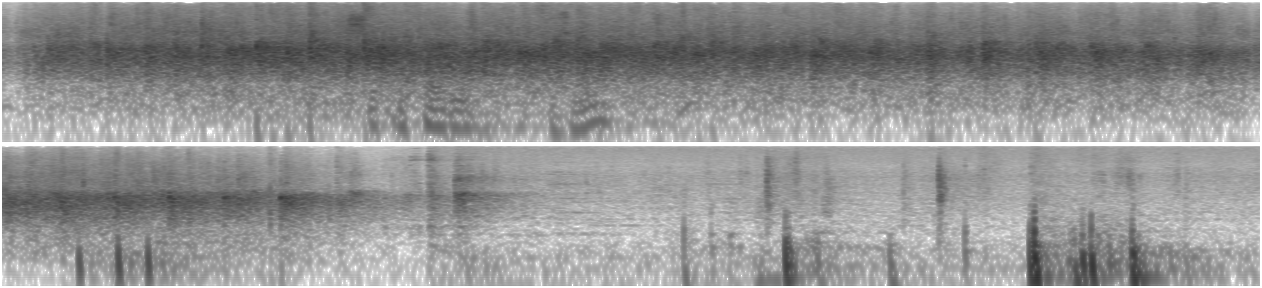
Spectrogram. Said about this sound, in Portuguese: Eu gostaria de receber, com uma salva de palmas, o professor Laurentino Gomes.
